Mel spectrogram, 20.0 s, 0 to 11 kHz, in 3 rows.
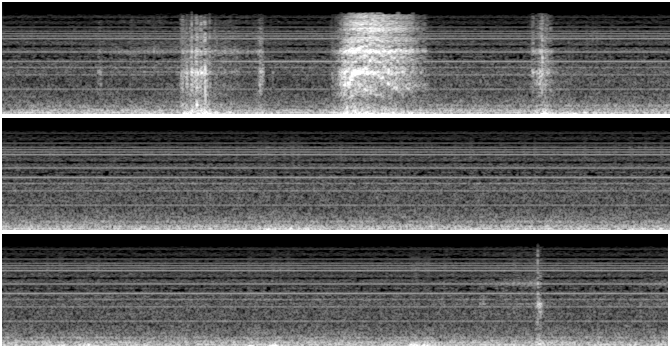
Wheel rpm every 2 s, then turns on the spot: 10, 10, 0, 0, 0, 0, 0, 0, 0, 0.
0-2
